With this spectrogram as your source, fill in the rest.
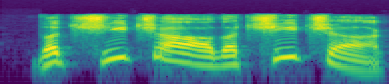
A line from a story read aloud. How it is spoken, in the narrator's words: cried Don Pedro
